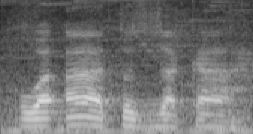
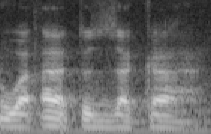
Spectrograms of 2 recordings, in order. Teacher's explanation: begitu ketemu dengan huruf Zai atau ada tasydid langsung dibunyikan waatuz zakah dan eh cara bacanya lam dihilangkan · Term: alif lam asyamsiyah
